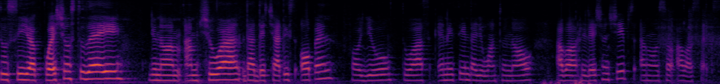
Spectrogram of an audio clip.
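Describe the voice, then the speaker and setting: A woman speaks at a moderate pace and medium pitch, in a Cuban accent, with fairly even intonation but big swings in loudness. The recording is very clean, with a silent background. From Cuba, Havana. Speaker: psychologist, relationship and sex therapist. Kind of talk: panel discussion.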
